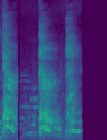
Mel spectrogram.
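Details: Cough that won't stop, recorded as ASMR: three harsh cough bursts in quick succession, each with a throaty, clearing quality; repeated cough.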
